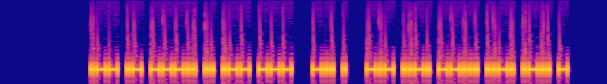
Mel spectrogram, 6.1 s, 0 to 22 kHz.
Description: Morse code, heard as a keyed tone, about 40 wpm, 700 Hz. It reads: WA8IWO DE KF7FLT
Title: USA Callsign DE Callsign 40wpm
